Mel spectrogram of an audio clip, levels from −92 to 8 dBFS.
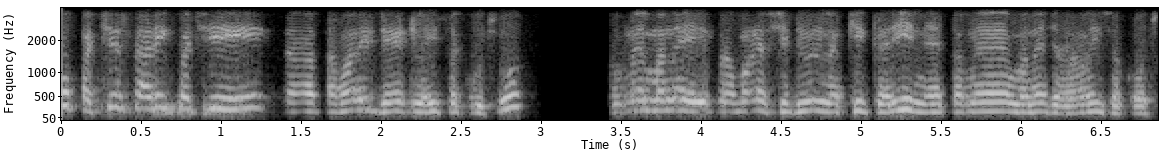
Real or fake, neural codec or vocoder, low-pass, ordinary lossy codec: fake; vocoder, 24 kHz, 100 mel bands, Vocos; 3.6 kHz; Opus, 32 kbps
